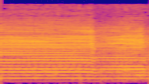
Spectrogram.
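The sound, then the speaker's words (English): A Russian cargo ship's horn blares in one long, steady, loud blast, a deep harmonic-rich tone that holds without a break throughout, announcing that the ship is passing through the Bosphorus waterway at Istanbul on its way from a Black Sea port to international markets. “A Russian cargo ship announcing it's passing through the Bosphorus waterway on its way from a Black Sea port to international markets.”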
